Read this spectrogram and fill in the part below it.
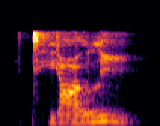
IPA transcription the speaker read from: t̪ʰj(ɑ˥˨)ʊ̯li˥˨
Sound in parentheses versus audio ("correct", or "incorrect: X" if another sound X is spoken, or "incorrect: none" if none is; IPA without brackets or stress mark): incorrect: ɑ˨˦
